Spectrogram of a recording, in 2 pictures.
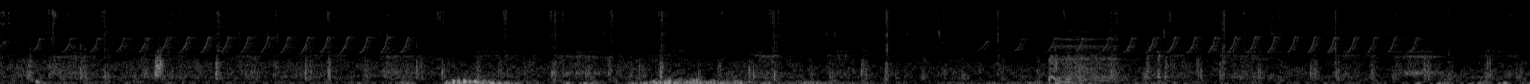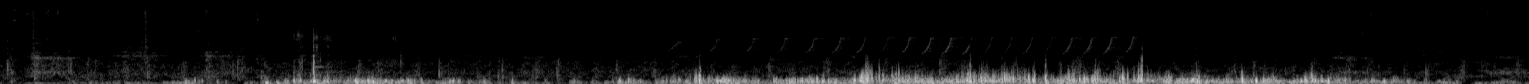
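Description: A songbird's fast, even trill, given three times about ten seconds apart. Over the second half, a person breathes hard and loud close to the microphone, winded from walking uphill, over steady footsteps.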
